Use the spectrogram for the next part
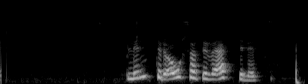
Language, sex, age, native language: Icelandic, female, 20-29, Icelandic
